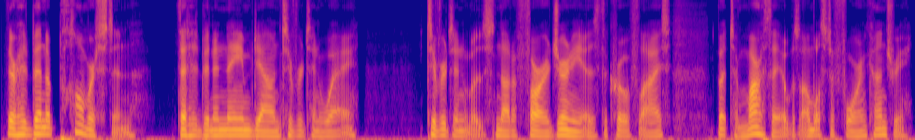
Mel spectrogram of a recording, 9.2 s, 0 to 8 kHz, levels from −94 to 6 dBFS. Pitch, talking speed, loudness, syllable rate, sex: 115 Hz, 210 wpm, -21 LUFS, 5.9 syllables/s, male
